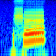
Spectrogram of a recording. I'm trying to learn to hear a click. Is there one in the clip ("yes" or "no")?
no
